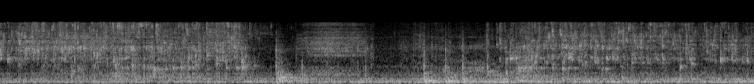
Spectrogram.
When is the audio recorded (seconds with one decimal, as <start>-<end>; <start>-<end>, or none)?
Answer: 0.0-7.5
